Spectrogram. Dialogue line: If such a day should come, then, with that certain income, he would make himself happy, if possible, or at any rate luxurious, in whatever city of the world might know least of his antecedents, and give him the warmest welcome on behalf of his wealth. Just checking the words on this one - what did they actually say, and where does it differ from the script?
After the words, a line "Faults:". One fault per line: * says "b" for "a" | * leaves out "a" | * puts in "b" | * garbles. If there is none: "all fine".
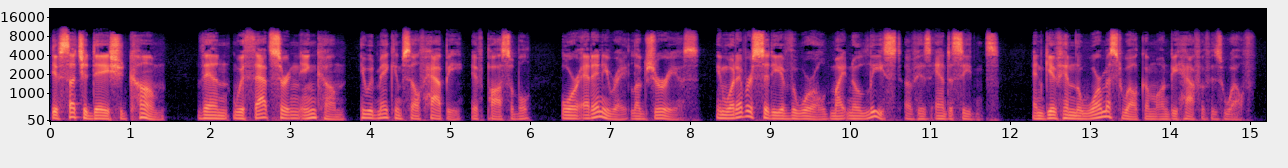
If such a day should come, then, with that certain income, he would make himself happy, if possible, or at any rate luxurious, in whatever city of the world might know least of his antecedents, and give him the warmest welcome on behalf of his wealth.
Faults:
all fine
